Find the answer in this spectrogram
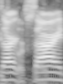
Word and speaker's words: Darkseid: Who would have thought 20 years ago that Thanos would have become a household name while Darkseid would still Darkseid. Darkseid. I know would it's spelled still seed.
